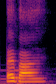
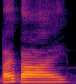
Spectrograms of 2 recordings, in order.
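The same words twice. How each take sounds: First: It is said quickly, the syllables run together. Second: It is said at a normal, unhurried pace.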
